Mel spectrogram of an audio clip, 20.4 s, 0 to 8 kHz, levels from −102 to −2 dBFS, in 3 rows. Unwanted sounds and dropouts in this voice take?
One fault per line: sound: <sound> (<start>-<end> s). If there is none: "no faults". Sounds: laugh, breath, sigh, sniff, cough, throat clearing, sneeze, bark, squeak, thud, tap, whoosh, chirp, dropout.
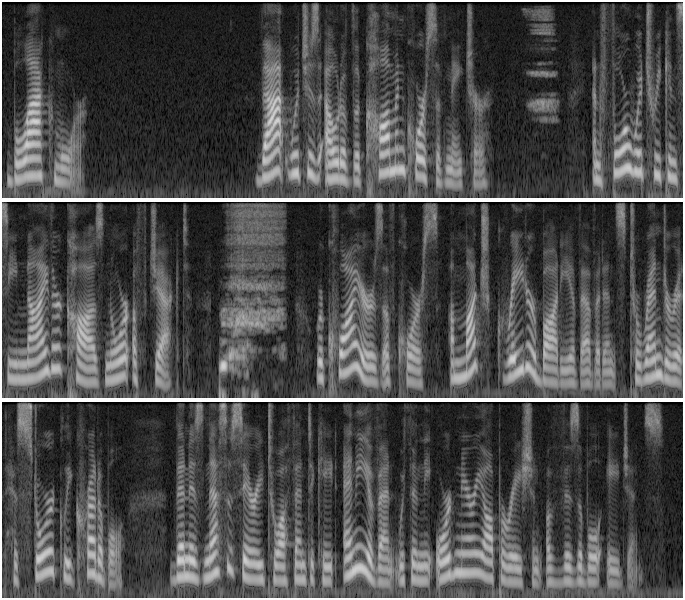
sound: sniff (5.2-5.6 s)
sound: breath (9.0-9.7 s)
